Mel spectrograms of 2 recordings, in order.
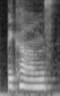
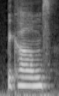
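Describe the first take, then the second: No difference in how they are said.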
